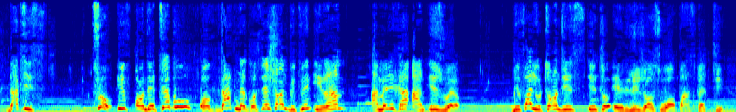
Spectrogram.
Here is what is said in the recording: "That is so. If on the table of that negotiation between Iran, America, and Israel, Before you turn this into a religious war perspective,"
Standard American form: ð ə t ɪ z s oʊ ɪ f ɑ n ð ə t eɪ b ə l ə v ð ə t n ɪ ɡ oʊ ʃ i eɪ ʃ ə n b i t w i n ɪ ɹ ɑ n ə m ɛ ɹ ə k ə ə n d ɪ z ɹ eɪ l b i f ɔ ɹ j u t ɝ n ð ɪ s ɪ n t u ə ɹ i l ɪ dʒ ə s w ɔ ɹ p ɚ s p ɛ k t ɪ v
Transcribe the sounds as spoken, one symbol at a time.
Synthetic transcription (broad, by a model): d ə t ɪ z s oʊ ɪ f ɑ n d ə t eɪ b ə l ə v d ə t n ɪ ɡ oʊ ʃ i eɪ ʃ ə n b i t w i n ɪ ɹ ɑ n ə m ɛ ɹ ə k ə ə n d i s ɹ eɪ l b i f ɔ j u t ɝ n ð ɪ s ɪ n t u ə ɹ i l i dʒ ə s w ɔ l p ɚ s p ɛ k t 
